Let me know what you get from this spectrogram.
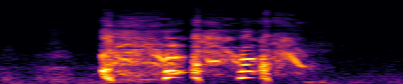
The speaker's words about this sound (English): Excuse me, guys, I got a cough.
